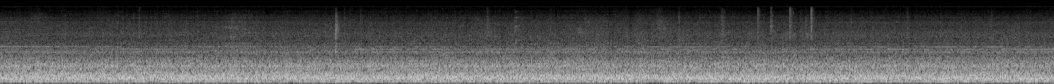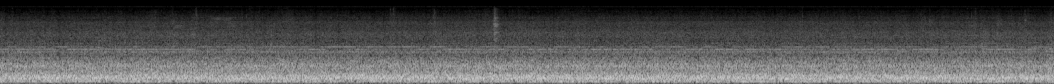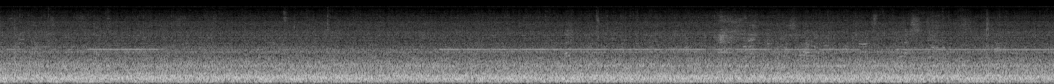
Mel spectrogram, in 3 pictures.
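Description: Cabin noise of an Airbus A320-232 in flight, heard from a window seat beside its IAE V2500 engine: a loud, even rush of air and engine noise with a thin, steady high-pitched tone held over it.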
